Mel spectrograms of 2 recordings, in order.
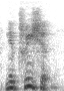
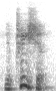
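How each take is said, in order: The two takes are said the same way.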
